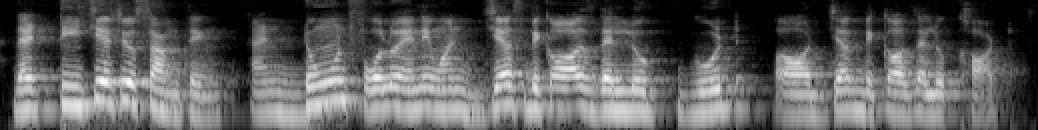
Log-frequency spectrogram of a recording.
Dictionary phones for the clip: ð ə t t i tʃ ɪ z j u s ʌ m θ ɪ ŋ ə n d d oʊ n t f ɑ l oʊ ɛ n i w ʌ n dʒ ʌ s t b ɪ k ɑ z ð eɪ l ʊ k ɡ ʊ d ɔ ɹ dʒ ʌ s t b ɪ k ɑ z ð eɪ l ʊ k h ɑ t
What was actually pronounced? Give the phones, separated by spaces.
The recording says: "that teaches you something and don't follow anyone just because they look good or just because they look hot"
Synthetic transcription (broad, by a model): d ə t t i tʃ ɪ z j u s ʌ m t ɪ ŋ ə n d d oʊ n t f ɑ l oʊ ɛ n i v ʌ n dʒ ʌ s t b ɪ k ɑ z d eɪ l ʊ k ɡ ʊ d ɔ ɹ dʒ ʌ s t b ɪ k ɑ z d eɪ l ʊ k h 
